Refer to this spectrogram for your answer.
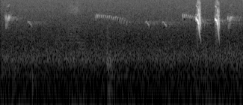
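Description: A wild bird calls with two sharp, bright chirps in quick succession, preceded by thin, faint high whistles over a low, steady background hum. No one speaks.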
